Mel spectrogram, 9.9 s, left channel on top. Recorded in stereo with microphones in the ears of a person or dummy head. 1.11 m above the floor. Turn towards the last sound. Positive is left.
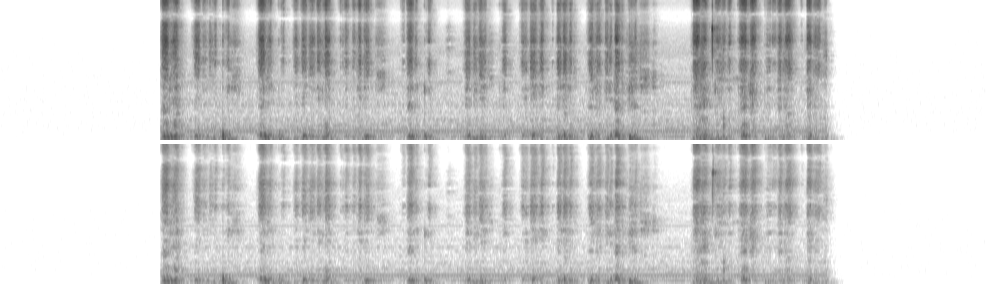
turn(degrees=35)  # may be behind; listen again after turning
